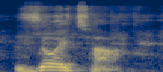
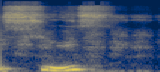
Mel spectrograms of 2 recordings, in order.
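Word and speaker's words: Seuthe: Zoita. Zoita. Yes, there you have it. It's if you pronounce it in English, it'll be Soothe. My version was Salte, but it's actually Zoita.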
